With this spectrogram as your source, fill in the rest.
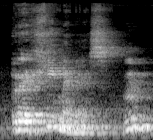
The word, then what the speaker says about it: regímenes: Régimen, que es esdrújula, pero en plural es regímenes, no regímenes, sino regímenes. Sigue siendo esdrújula, pero he movido la sílaba tónica.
